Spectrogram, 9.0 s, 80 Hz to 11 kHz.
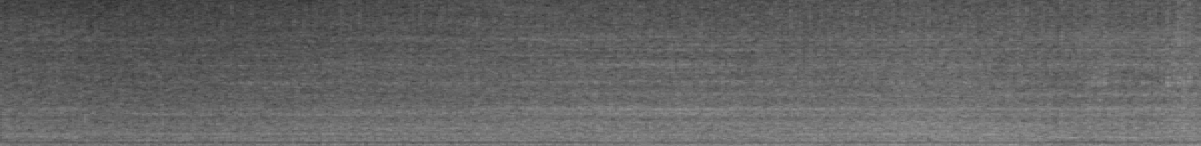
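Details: Mazda RX4 rotary engine idling with an even, steady hum and a quick regular pulse; earlier misfire and slight shaking at idle gone; clogged accelerator pump suspected.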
